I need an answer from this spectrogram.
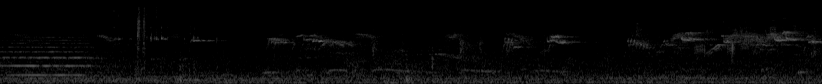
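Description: Faint small birds chirping repeatedly in short, quick calls, with one brief pitched call right at the start.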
